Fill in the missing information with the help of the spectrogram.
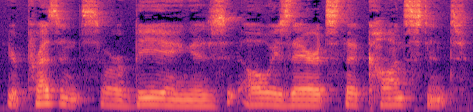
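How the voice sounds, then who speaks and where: A man leading a guided meditation in a gentle, unhurried way with many pauses. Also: medium pitch, fairly even intonation. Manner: slow, pausing, gentle delivery.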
